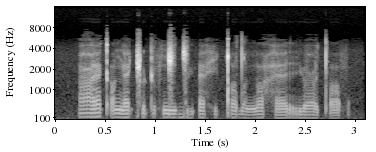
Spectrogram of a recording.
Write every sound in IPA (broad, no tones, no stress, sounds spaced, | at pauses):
ʕ æ kʼ ɑ ŋ æ ǁ ɵ ʈ ɵ f ŋ͡ǁ i ɡ͡ǀ y ʔ æ h i ǃ ɵ dˤ æ ŋ ɑ h æ r y ʕ ɵ tʼ ɑ f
